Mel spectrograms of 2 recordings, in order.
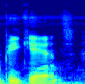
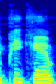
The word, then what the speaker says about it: pecan: a large part of our economy comes from peans and a guy that likes pecan pie and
